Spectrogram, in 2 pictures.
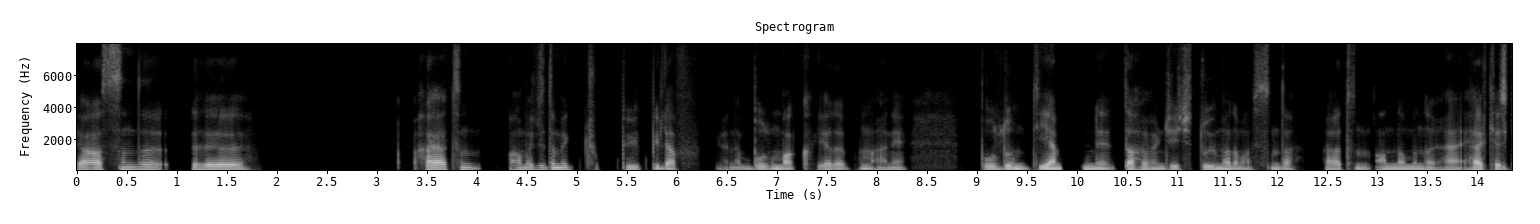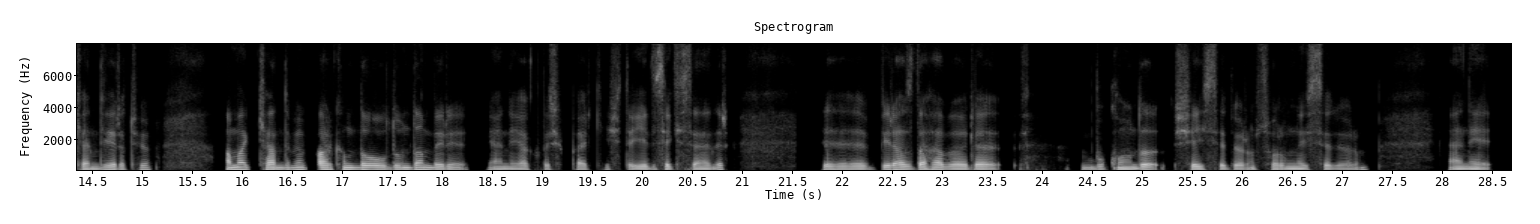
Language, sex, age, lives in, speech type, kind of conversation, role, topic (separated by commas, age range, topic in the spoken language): Turkish, male, 25-29, Netherlands, conversation, advice, user, Hayat amacımı bulamadığım için yönsüz hissettiğimde ne yapabilirim?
